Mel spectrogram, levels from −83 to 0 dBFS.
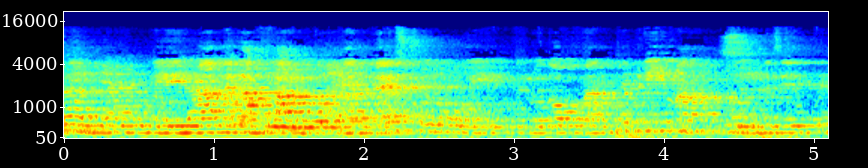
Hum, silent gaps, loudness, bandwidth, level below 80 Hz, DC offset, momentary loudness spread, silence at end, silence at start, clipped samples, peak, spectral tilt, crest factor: none; none; -18 LUFS; 13.5 kHz; -38 dBFS; under 0.1%; 10 LU; 0 s; 0 s; under 0.1%; 0 dBFS; -4.5 dB/octave; 18 dB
